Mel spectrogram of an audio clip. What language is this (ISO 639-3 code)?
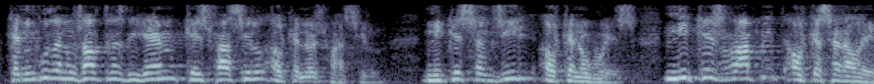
cat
